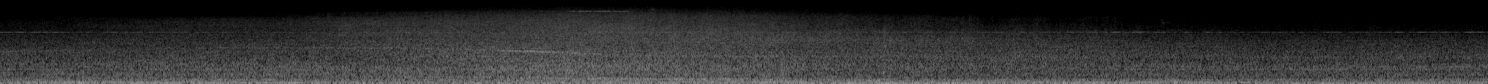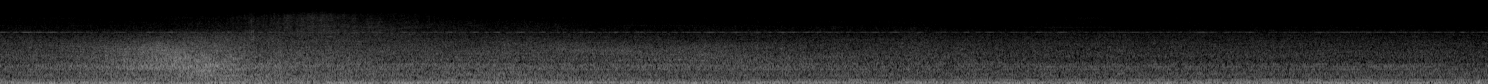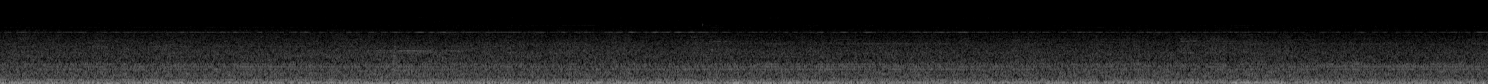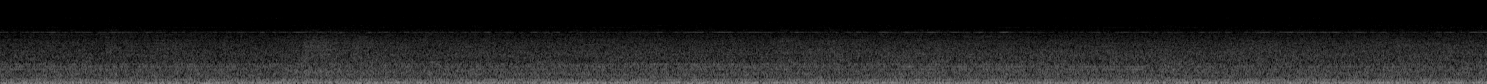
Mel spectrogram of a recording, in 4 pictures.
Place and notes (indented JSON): {
  "title": "Zamenhofstraat, Amsterdam, Nederland - Wasted Sound Albermale",
  "date": "2019-11-06 11:49:00",
  "description": "Wasted Sound of a Factory",
  "latitude": "52.39",
  "longitude": "4.93",
  "altitude": "2",
  "timezone": "Europe/Amsterdam"
}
